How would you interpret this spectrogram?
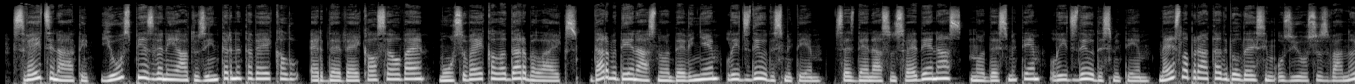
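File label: latvian female; lektoring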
